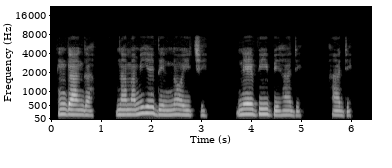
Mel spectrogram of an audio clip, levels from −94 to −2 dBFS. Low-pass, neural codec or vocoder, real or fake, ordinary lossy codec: none; codec, 16 kHz, 16 kbps, FreqCodec, smaller model; fake; none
